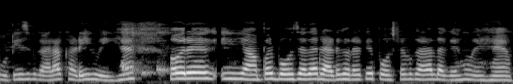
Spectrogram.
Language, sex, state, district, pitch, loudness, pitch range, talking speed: Hindi, female, Delhi, New Delhi, 235 Hz, -16 LUFS, 220-255 Hz, 220 wpm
